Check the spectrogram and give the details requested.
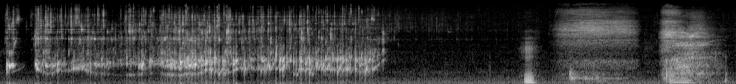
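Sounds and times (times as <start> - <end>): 
wine pouring into a glass: 0.0 - 4.0
person sniffing: 5.5 - 7.2.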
